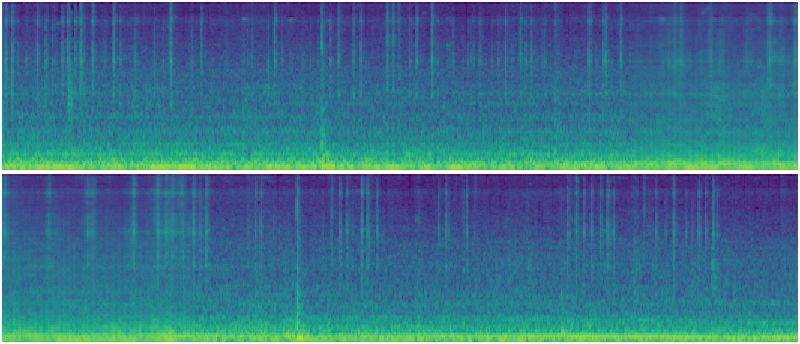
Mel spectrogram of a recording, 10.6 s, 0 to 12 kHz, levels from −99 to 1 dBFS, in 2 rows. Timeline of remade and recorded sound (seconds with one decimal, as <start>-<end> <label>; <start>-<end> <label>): 0.0-4.2 recorded; 4.2-6.6 remade; 6.6-10.6 recorded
